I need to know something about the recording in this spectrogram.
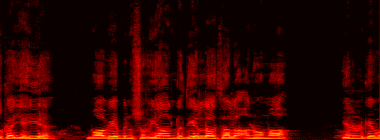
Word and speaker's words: معاویہ بن سفیان: اصطلاح ہے امیر معاویہ، اس لیے حدیث کی کسی کتاب میں امیر معاویہ نہیں آئے گا، معاویہ بن سفیان آئے گا۔ اس لیے صحیح تلفظ اس کا یہی ہے، معاویہ بن سفیان رضی اللہ تعالیٰ عنہما،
